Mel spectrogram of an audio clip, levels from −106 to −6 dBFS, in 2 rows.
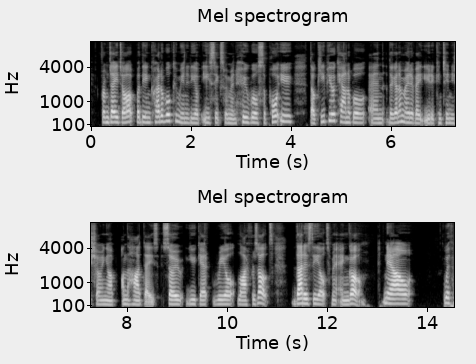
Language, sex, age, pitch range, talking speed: English, female, 20-39, 170-200 Hz, 190 wpm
